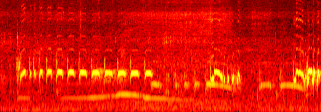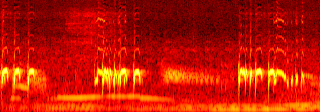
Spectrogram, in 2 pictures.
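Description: Zebra doves (perkutut) cooing: a run of quick, short staccato notes, then three dense bursts of rapid cooing. Twice, a long, smooth lower note rises and falls beneath them.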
